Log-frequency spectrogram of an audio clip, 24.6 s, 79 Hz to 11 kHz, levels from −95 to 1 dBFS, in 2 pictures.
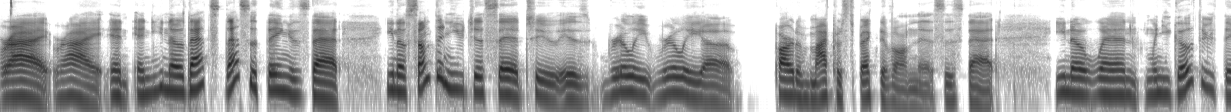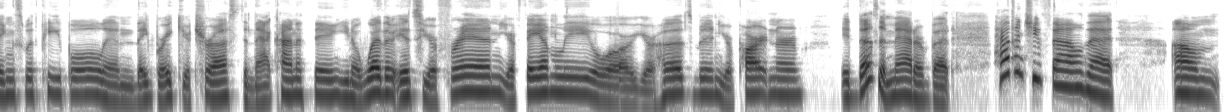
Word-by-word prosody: Right, 155 -2 +6
right. 150 -5 +1
And 160 -4 0
and 175 +2 -1
you 220 - -3
know, 200 -2 +5
that's 215 +6 +4
the 325 -9 +3
thing 210 -2 +2
is 165 -2 -4
that 145 -5 +5 0.4
you 210 - -1
know, 195 -2 +4
something 345 - +3
you 215 -2 -3
just 185 -2 -2
said 170 -3 +4
too 150 -6 -2
is 130 -3 -1
really, 175 +3 0
really 160 +1 -1
a 130 -2 -3 0.4
part 165 -2 +5
of 140 -1 -5
my 145 +3 +4
perspective 150 -3 -4
on 105 -1 -5
this 90 +5 -11
is 130 0 -7
that, 105 -5 -3 0.6
you 190 +1 -3
know, 175 -2 +3
when 165 -1 0
when 170 +2 -4
you 175 - -5
go 190 - +2
through 240 -9 -8
things 165 +1 -4
with 170 0 -7
people 170 -2 -4
and 125 -3 -6
they 125 - -1
break 145 +1 -4
your 125 - -6
trust 155 0 -1
and 125 -4 -8
that 125 +1 -5
kinda 170 -1 0
thing, 165 -1 -1
you 155 -1 -3
know, 135 -3 -2
whether 180 +3 +4
it's 155 0 -1
your 125 -2 -2
friend, 195 +2 +1
your 130 -5 -4
family, 185 -1 +1
or 125 -6 -1
your 105 -2 -7
husband, 175 0 -2
your 115 -4 -6
partner, 170 -1 0 0.4
it 150 0 -5
doesn't 310 - +3
matter, 160 -3 +1
but 130 -3 -2 0.4
haven't 410 +3 +2
you 345 -2 +3
found 235 -4 +3
that, 165 -5 +2 0.6
um, 175 -4 +2
165 Hz, 175 wpm, -23 LUFS, 145-185 Hz, 0.6 s, Right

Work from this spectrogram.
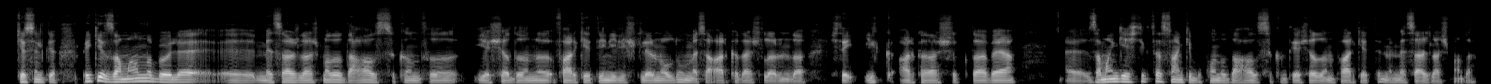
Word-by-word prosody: Kesinlikle. 110 -3 +3 0.3
Peki 145 +3 +7
zamanla, 130 +3 +4
böyle, 110 -1 +5
eee, 90 -2 -3
mesajlaşmada 100 +2 +1
daha 85 +5 0
az 100 -2 0
sıkıntı 90 -1 -5
yaşadığını 90 +2 -1
fark 95 0 +1
ettiğin 95 +1 0
ilişkilerin 90 0 -1
oldu 90 +4 -1
mu 105 - -1
mesela 85 -3 -1
arkadaşlarında? 85 -1 -2 0.2
İşte, - - 0
ilk 100 +1 -5 0.2
arkadaşlıkta 90 0 -2
veya, 95 0 +3 0.5
eee, 85 -1 -5
zaman 110 +5 +4
geçtikçe 130 +1 +1
sanki 110 -5 -1
bu 95 - -11
konuda 95 -3 -3
daha 90 -1 -1
az 90 -1 -1
sıkıntı - - -8
yaşadığını 85 0 -1
fark - - 0
ettin - - -5
mi - - -5
mesajlaşmada? - - -3
95 Hz, 140 wpm, -24 LUFS, 90-110 Hz, 0.5 s, Peki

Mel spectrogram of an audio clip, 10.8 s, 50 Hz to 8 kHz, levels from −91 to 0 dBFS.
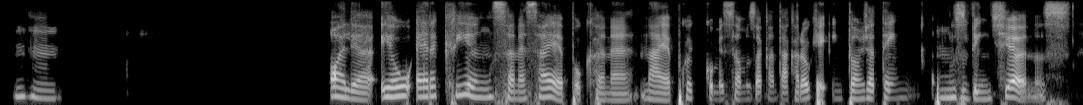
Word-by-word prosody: Uhum. 195 -5 -9 2.7
Olha, 185 -9 +3
eu 215 +3 +4
era 215 +2 +3
criança 215 -7 -1
nessa 165 +6 0
época, 170 -7 0
né, 140 -1 -3
na 165 -9 -1
época 145 +6 +2
que - - -44
começamos 480 0 -5
a - - 0
cantar - - -6
karaokê, 165 +4 +1
então 170 0 -3
já 175 0 +1
tem 180 0 -4 0.4
uns 195 -1 0
vinte 170 +6 0
anos. 205 - +4
195 Hz, 115 wpm, -27 LUFS, 170-215 Hz, 2.7 s, eu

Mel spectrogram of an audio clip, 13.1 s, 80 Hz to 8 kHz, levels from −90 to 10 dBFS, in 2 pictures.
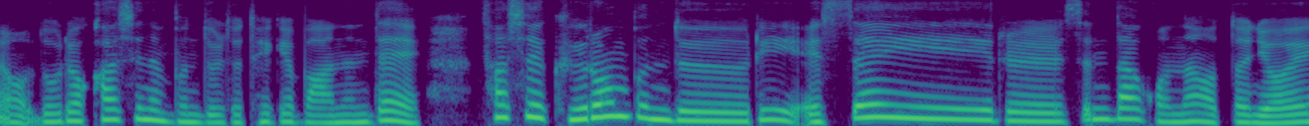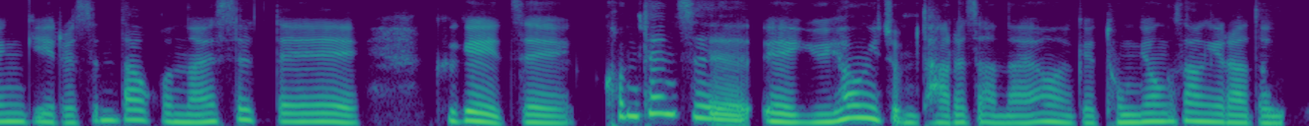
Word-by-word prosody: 어 170 - -2
노력하시는 210 +4 0
분들도 175 -2 -4
되게 185 +2 -5
많은데 175 +3 -1 0.3
사실 290 0 +2
그런 290 +7 +4
분들이 215 -4 +2
에세이를 235 - +2
쓴다거나 195 -4 -1
어떤 175 -1 -2
여행기를 180 +1 0
쓴다거나 210 -3 -3
했을 195 +6 -1
때 190 -2 0 0.4
그게 205 -2 +3
이제 165 0 -1 0.2
컨텐츠의 315 - +1 0.3
유형이 245 +10 +3
좀 210 - -4
다르잖아요. 170 0 -4
그러니까 165 -4 -3
동영상이라든지 180 -3 0
195 Hz, 320 characters per minute, -23 LUFS, 175-235 Hz, 0.4 s, 그런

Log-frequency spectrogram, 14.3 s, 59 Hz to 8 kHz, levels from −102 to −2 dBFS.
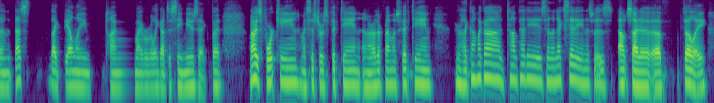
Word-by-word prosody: and 125 -1 -4
that's, 170 +9 -1 0.4
like, 135 -5 0
the 140 - -2
only 130 -2 -1 0.3
time 125 -1 -5 0.2
I 125 0 -1
ever 125 0 -5
really 125 0 -4
got 125 -2 -1
to 125 - -9
see 135 -1 -3
music. 130 +1 -3
But 135 -1 -1 0.6
when 180 - +8
I - - +10
was 170 - +4
14, 160 -1 +1
my 130 -2 -3
sister 140 +1 -4
was 130 - -4
15, 140 -1 -3
and 130 0 -3
our 130 +1 +1
other 140 +1 -1
friend 145 -1 -1
was 145 -2 -4
15, 150 -1 -1 0.5
we 160 - -3
were 150 - +1
like, 145 +1 -2
"Oh 190 - +2
my 195 +1 0
god, 185 -5 +2
Tom 180 -2 -3
Petty 185 -1 -2
is 170 -1 -4
in 165 - -2
the 165 - -2
next 175 0 -3
city." 180 -4 +1
And 150 - -3
this 145 -2 -7
was 135 -2 -4
outside 145 -2 +6
o 130 -1 +4 0.2
of 130 - -2 0.4
Philly, 135 -4 +6
140 Hz, 200 wpm, -25 LUFS, 130-160 Hz, 0.6 s, I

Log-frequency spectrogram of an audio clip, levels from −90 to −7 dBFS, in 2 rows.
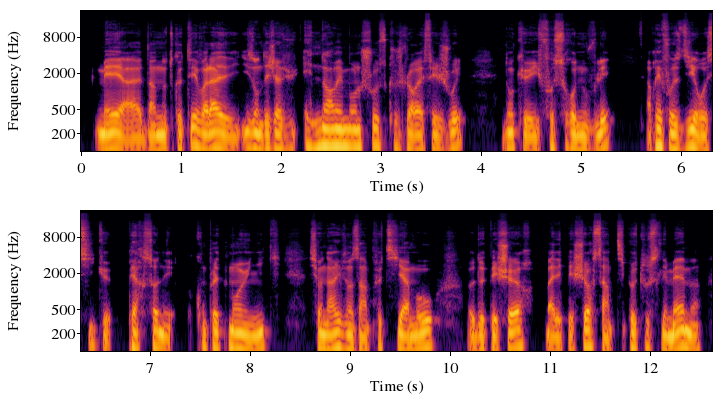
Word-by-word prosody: Mais, 100 0 +4
heu, 85 0 0
d'un 90 +3 +1
autre 95 - -1
côté 110 +6 -1
voilà, 105 +1 +5
ils 85 -2 -1
ils 105 -1 0
ont - - +4
déjà 95 +1 +1
vu 95 +2 -6
énormément 115 +1 +4
de 115 - +2
choses 120 0 -3
que - - -12
je 95 - -10
leur 95 -3 +1
ai 90 - 0
fait 95 -1 -3
jouer. 100 +7 -2 0.4
Donc, 105 0 -1
heu, 90 - +1
il 85 - -2
faut 105 - -5
se 105 - -2
renouveler. 95 +4 +1 0.3
Après, 120 - +1
il - - -4
faut 100 - +2
se 90 - -2
dire 110 +1 +3
aussi 90 - -2
que - - -5 0.2
personne 110 -3 +1
n'est 85 - -3 0.2
complètement 105 -1 0
unique. 95 +4 -1 0.2
Si - - -2
on 95 - +4
arrive 100 +2 +2
dans 90 -2 -1
un 85 - -1
petit - - -2
hameau 100 +6 +2 0.3
heu, 85 - -2
de 90 - 0
pêcheurs, 110 +7 +1
bah 85 - 0
les 85 - -1
pêcheurs, - - 0
c'est - - -1
un - - -2
petit - - -8
peu - - 0
tous - - -6
les 95 - +1
mêmes. 100 0 +4
100 Hz, 270 wpm, -25 LUFS, 90-110 Hz, 0.4 s, voilà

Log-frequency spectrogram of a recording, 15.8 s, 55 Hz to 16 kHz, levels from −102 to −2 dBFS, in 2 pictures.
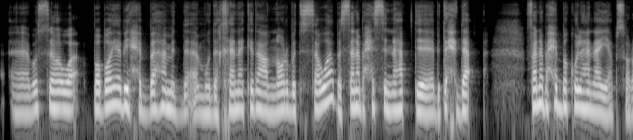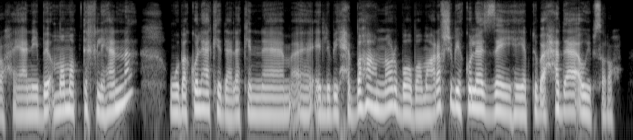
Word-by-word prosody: آآ 165 -1 -7
بُص، 195 +5 -4
هو 195 -2 +2 0.2
بابايا 210 +5 +3
بيحبها 190 -2 +1
مد 175 -4 -1
مدخّنة 160 +4 -2
كده 200 +1 -1
على 180 -2 +1
النار 180 +3 0
بتتسوّى. 195 +7 +1
بس 285 - -4
أنا 205 0 +4
باحس 205 +2 -4
إنّها 185 0 +1
بت 195 -1 -7
بتحْدَق، 170 +2 +1 0.7
فأنا 220 +2 +3
باحب 215 0 0
آكلْها 210 -1 +3
نَيّة 170 -4 0
بصراحة. 150 -1 -9
يعني 155 0 -1
ب 155 - 0
ماما 180 +2 +2
بتخلِيها 175 -2 -2
لنا 280 - +2 0.4
وباكلها 170 +3 +1
كده. 155 -6 -3
لكن 155 +1 -4
آمم 150 0 -3
آآ 155 0 -5
اللي 155 0 -2
بيحبها 165 +6 0
على 215 - +3
النار 200 +3 +2
بابا، 160 -5 0
ما 155 +1 -2
أعرفش 210 +7 -1
بياكلها 210 -1 +4
إزاي! 165 -2 +1
هي 160 -1 +2
بتبقى 150 - -1
حادْقة 180 -2 +1
أوي 165 -2 +2
بصراحة. - - -10
185 Hz, 175 wpm, -23 LUFS, 160-200 Hz, 0.7 s, أنا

